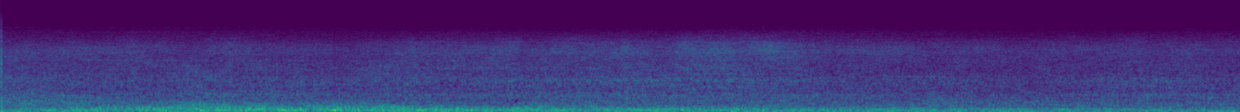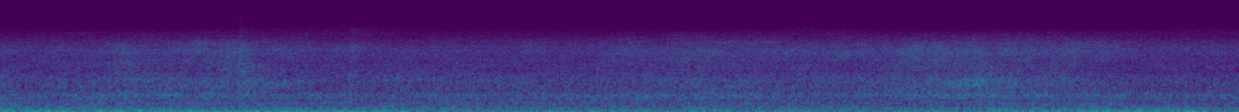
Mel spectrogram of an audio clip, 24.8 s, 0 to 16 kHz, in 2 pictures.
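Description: A plane on approach to runway 20 at Lisbon Airport roars in a steady, broad jet drone that holds for the whole stretch, loud at first and easing slightly later.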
